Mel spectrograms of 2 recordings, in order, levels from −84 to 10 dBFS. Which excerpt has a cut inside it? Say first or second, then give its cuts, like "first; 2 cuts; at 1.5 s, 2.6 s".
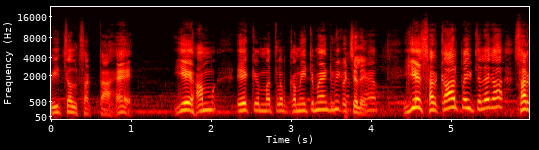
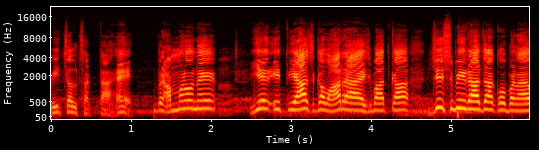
second; 1 cut; at 1.3 s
